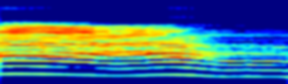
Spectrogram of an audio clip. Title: baby crying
